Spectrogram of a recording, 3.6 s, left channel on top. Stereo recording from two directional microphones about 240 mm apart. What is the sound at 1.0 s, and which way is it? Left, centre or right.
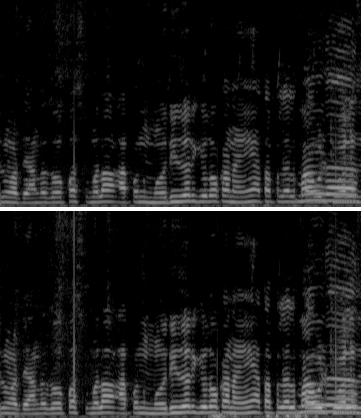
Speech, centre.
